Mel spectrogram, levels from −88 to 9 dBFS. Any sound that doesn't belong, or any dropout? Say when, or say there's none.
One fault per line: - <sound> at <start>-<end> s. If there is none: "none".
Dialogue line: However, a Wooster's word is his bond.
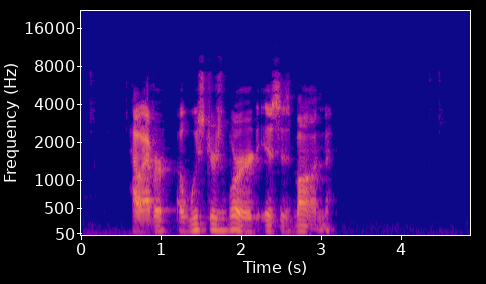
none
